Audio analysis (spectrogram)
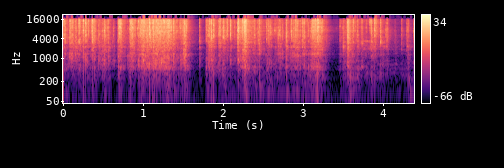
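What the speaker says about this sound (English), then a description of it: "To take it out of the package, so sorry for the noise." A brush scrubby is pulled out of its crinkly plastic package, giving loud, close, continuous rustling, crackling and tearing with a few brief pauses.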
